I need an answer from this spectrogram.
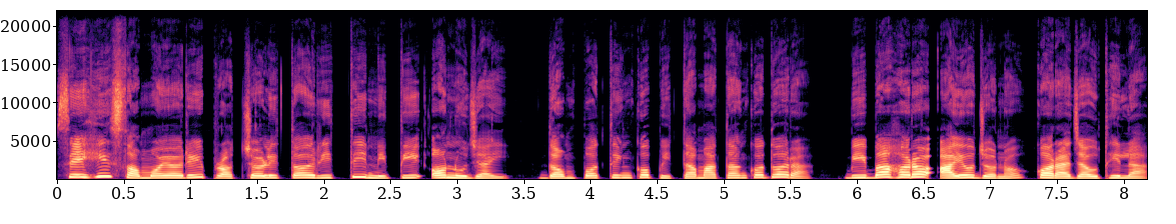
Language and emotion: Odia, neutral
